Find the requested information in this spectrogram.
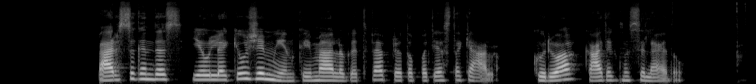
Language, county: Lithuanian, Vilnius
